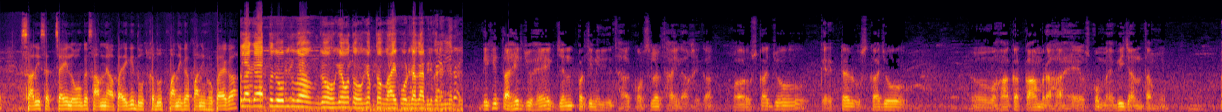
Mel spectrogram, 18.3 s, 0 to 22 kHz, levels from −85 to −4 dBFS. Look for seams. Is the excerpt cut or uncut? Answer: cut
